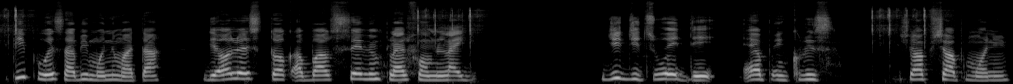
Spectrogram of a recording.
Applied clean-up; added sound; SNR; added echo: neural mask model RNNoise.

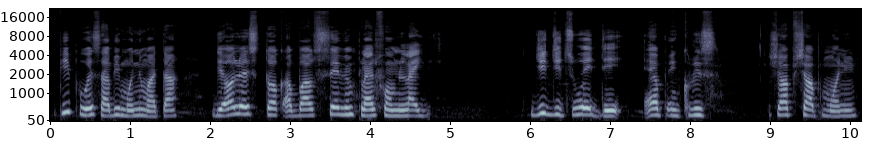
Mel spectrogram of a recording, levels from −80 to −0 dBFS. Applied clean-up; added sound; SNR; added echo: none; none; none; none.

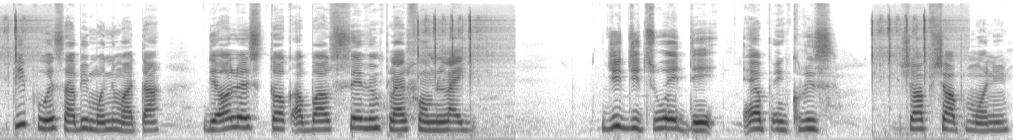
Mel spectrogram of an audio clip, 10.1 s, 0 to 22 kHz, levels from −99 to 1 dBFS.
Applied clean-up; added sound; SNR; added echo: none; Scissors; 15 dB; none.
